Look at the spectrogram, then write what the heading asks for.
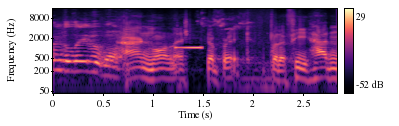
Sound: beep

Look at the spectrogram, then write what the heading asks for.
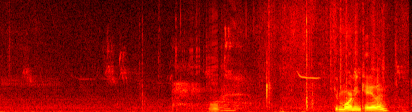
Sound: birds Chirping And Disturbing Beauty Sleep

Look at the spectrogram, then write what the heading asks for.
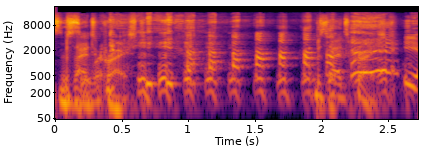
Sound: laughs

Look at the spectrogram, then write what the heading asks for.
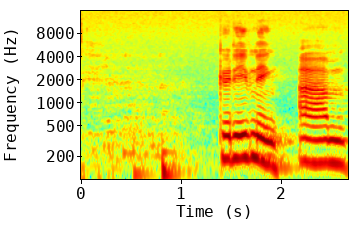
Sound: laughter

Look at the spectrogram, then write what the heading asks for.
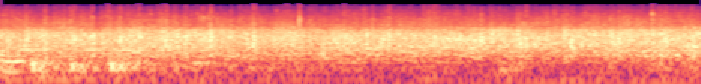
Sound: applause

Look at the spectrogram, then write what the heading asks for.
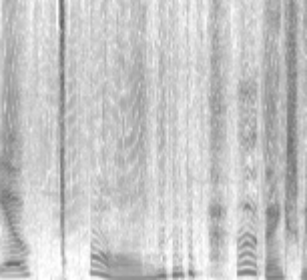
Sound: giggles

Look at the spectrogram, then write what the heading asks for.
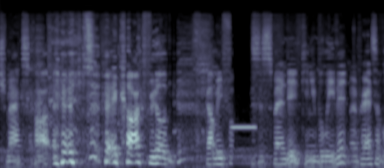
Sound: laughs

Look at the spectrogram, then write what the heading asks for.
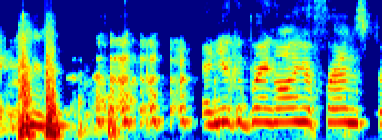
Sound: laughs

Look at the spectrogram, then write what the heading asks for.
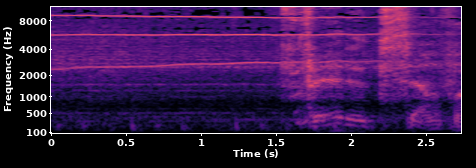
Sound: distorted

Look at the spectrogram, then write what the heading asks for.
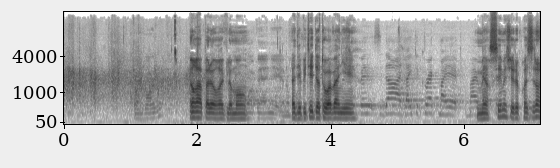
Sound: some Applause

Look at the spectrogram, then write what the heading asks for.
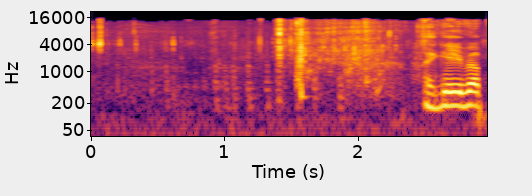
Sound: splash

